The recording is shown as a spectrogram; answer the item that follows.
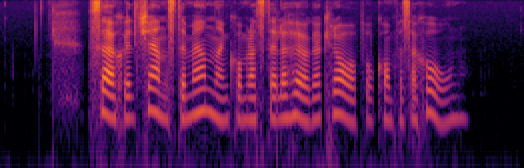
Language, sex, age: Swedish, female, 37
